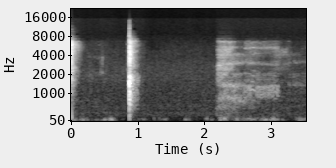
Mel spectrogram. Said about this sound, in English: Wait, can you hear me clap?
